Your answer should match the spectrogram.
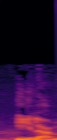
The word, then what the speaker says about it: ELAM: Is that how you pronounce it? – Elam, yeah.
